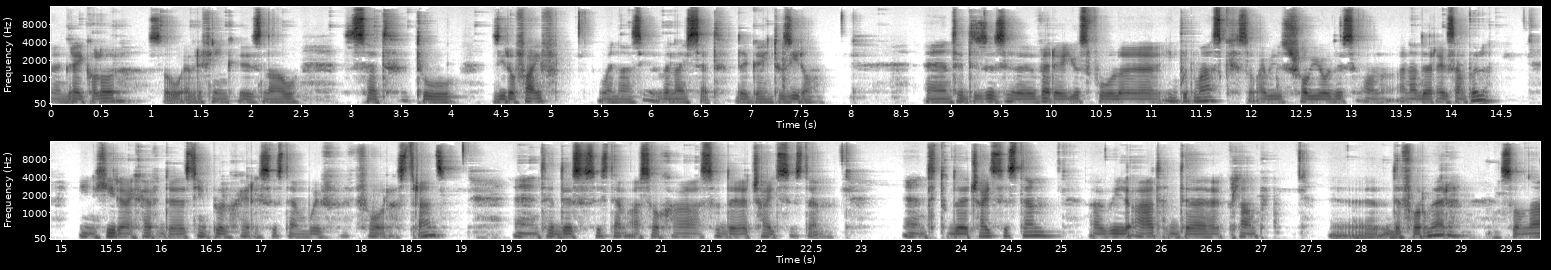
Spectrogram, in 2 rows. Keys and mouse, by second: 0.4-2.2 d, 2.7 d, 2.8-4.6 d, 7.2-13.1 drag, 7.2-13.1 middle drag, 7.2-13.1 right drag, 7.6-8.1 d, 10.2 d, 10.3 d, 13.1-20.4 shift+drag, 13.1-15.6 shift+middle drag, 13.1-15.6 shift+right drag, 16.2 g, 20.4-21.1 middle drag, 21.1 click, 21.2-22.1 middle drag, 22.1 click, 22.2-23.6 middle drag, 23.6 click, 23.7-25.6 middle drag, 25.6-29.7 drag.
